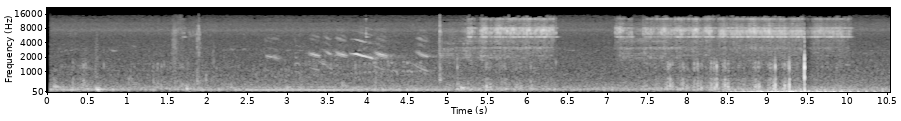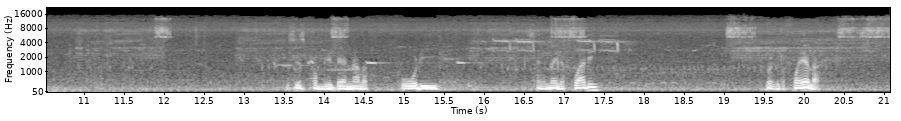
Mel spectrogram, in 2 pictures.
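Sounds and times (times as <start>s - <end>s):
small birds chirping: 1.7s - 5.5s, 8.4s - 20.4s
fishing reel whirring: 5.1s - 6.4s, 7.1s - 12.2s, 12.9s - 14.4s, 16.0s - 17.4s, 19.0s - 21.0s
handling knocks and rumble: 8.6s - 11.6s.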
